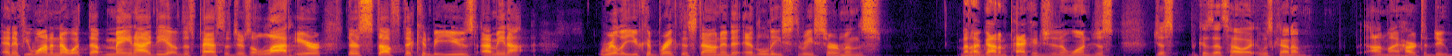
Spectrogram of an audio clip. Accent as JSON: {"language": "English", "town": "Memphis", "region": "Tennessee", "country": "United States"}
